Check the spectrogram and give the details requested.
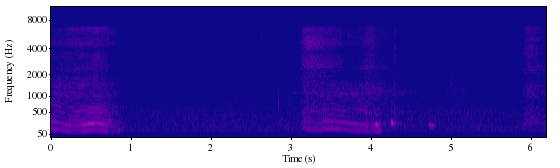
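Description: Two loud, rattling, buzzing snores on in-breaths a few seconds apart, with quiet pauses between; ordinary snoring in a quiet room.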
